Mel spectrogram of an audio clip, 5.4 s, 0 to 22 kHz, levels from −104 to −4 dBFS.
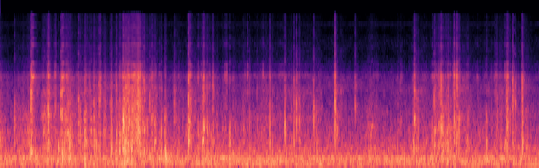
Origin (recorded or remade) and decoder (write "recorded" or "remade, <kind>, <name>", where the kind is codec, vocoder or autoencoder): recorded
